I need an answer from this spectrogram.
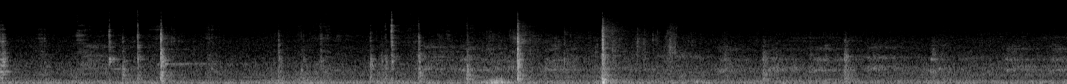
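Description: Scattered metal clicks and knocks from work on a pop-up camper's jacks and stabilizer feet while it is being leveled, over a low steady rumble. One sharp knock stands out about six seconds in.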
